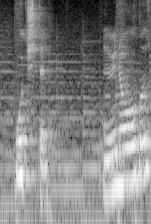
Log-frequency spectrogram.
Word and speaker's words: učitelj: Učitelj. Teacher. And for example, house, U is like how we pronounce it, this U. So U, učitelj, učitelj.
